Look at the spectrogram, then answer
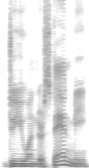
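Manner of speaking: ordinary delivery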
